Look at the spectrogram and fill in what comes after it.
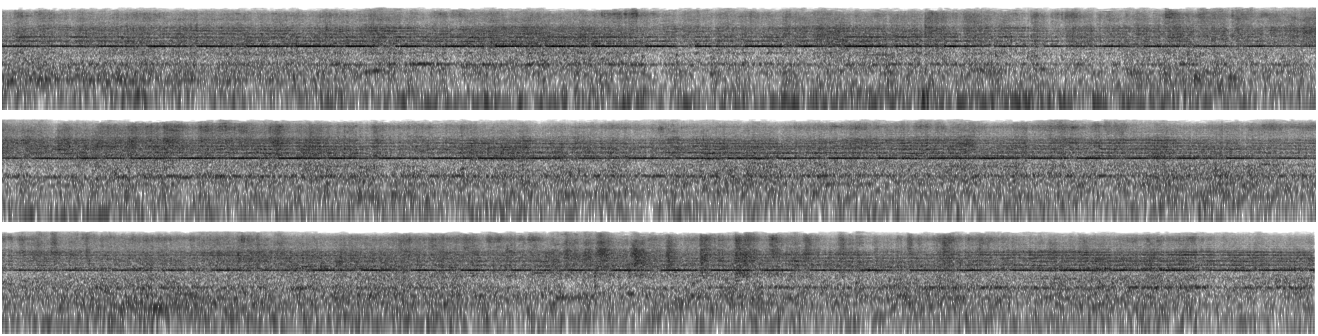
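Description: Train cars rolling steadily past, a continuous rumble and rattle of wheels on rail with a steady high-pitched whine held the whole time.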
